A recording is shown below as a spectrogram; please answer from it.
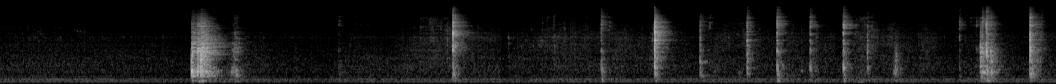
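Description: A metal spoon knocking and scraping against a stainless steel pan while cooked bottle gourd pieces are stirred, the knocks coming faster toward the end, after one louder metal clank about two seconds in.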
